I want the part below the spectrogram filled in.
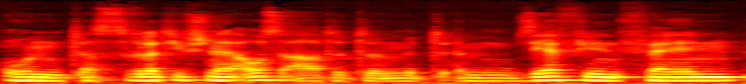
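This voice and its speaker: Audible room echo surrounds a man with a fairly low pitch. His monotone, flat intonation comes at a moderate pace. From Germany. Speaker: student. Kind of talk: interview. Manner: hesitant, many filler sounds.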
